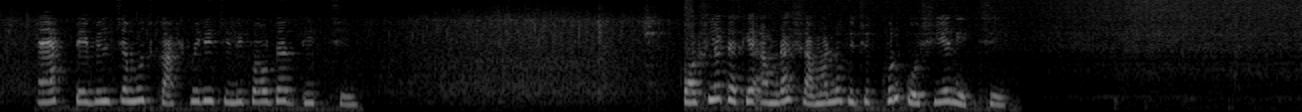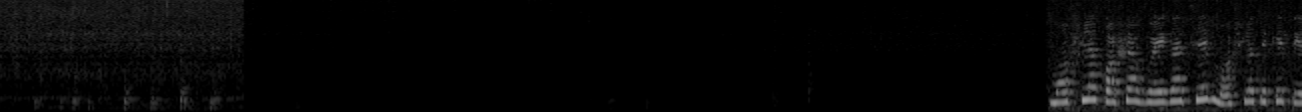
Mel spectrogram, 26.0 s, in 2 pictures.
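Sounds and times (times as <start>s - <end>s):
paste sizzling in hot oil: 3.7s - 26.0s
spatula stirring: 13.1s - 15.5s.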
